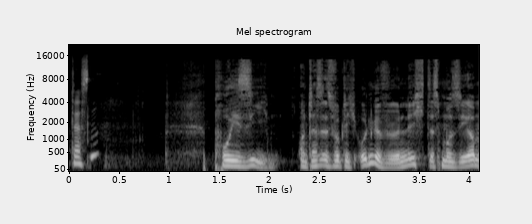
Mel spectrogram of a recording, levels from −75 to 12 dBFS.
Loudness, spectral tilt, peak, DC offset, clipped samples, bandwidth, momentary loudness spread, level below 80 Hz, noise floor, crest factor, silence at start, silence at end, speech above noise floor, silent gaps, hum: -20 LUFS; -6 dB/octave; -4 dBFS; under 0.1%; under 0.1%; 15 kHz; 13 LU; -52 dBFS; -58 dBFS; 16 dB; 0.05 s; 0 s; 39 dB; none; none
